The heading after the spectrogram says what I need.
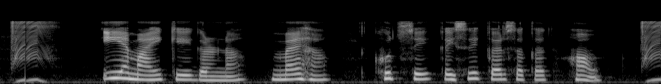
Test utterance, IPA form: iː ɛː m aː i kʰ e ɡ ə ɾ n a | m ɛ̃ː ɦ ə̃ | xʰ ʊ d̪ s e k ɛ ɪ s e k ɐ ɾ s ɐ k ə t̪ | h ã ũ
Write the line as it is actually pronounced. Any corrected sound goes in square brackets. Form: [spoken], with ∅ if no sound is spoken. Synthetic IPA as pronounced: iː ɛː m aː i [k] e ɡ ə ɾ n a | m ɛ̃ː ɦ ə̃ | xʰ ʊ d̪ s e k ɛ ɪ s e k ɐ ɾ s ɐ k ə t̪ | h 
